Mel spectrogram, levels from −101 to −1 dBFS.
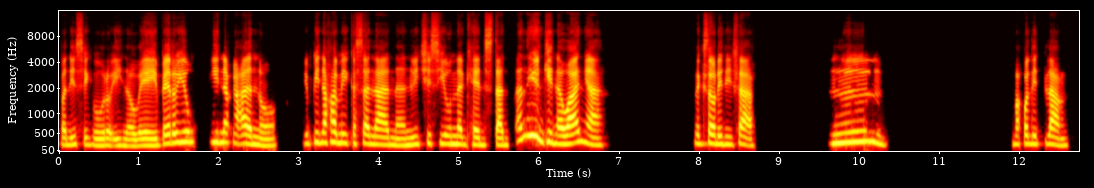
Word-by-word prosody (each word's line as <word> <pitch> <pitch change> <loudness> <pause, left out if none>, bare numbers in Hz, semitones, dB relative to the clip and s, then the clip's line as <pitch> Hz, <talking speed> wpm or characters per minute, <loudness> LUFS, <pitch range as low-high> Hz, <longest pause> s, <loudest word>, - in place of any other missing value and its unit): pa 190 - -2
din 190 +2 -4
siguro 180 -2 -3
in 170 0 -4
a 160 - -2
way. 175 +1 +1
Pero 230 +5 +3
yung 265 0 +1 0.2
pinakaano 225 -9 +1 0.3
yung 225 - -8
pinaka 260 0 +3
may 245 -1 -2
kasalanan, 200 -5 0
which 205 +1 -5
is 220 +2 -9
yung 215 -1 -2
nag 200 -2 +1
head 190 -2 +1
stand, 185 0 0
ano 325 +8 -1
yung 345 -10 +4
ginawa 225 -1 +5
niya? 195 -8 0 1.1
Nag 225 -2 -4
sorry 225 -3 +3
din 205 -1 -4
siya? 175 0 +2 0.9
Hmm. 255 -1 0 1.6
Makulit 215 0 -2
lang. 190 -4 +1
215 Hz, 140 wpm, -23 LUFS, 185-240 Hz, 1.6 s, ginawa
